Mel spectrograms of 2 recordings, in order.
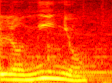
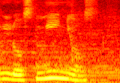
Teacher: no pronunciaba la s al final de las palabras en plural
